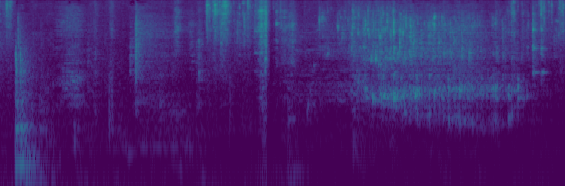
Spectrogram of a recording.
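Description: Water is poured from a jug into a glass, a soft splashing pour in a quiet room after a light clink.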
